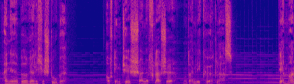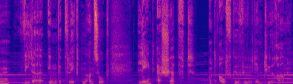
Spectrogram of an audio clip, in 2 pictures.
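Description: A man reading scripted scene descriptions for a radio play in a measured, descriptive way. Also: fairly low pitch. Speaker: narrator. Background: music behind the voice.

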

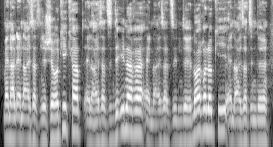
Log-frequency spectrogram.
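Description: A man's voice: medium pitch, very fast, dark tone. A man who has a cold, chatting casually and teasing his co-host on a radio show. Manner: blunt, teasing, joking banter. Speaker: co-host, nurse.

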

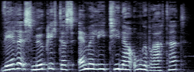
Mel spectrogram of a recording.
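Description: A woman's voice: on the high side, moderate pace, darkish tone, close to an everyday voice. An actress playing a tough, wry female private investigator in a German radio crime drama, blunt and dry. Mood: brisk, pressing. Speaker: narrator and lead actress.

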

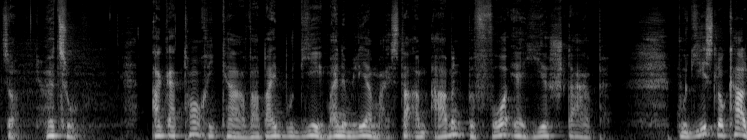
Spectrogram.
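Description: Low, animated, brooding chef-sleuth narrator. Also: male voice, breathy edge, heavily acted. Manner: dramatic, expressive storytelling. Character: brooding, intense male chef turned amateur sleuth, narrating. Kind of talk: radio crime drama narration.

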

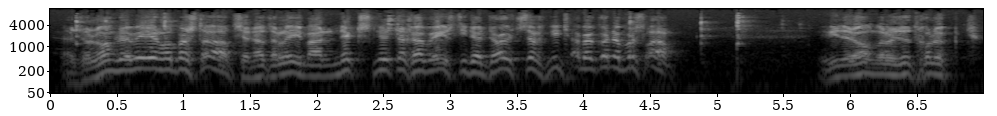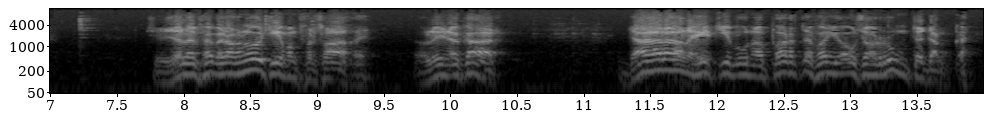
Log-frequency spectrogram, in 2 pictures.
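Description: An actor playing a cantankerous, opinionated old prince in a radio drama, husky and creaky, sputtering and repeating himself as he blusters. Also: fairly high pitch, sing-song, normal speed, a bit bright, heavily acted. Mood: scornful, grumbling. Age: older.

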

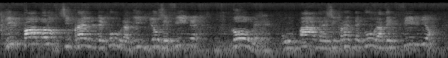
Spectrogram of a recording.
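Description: A man playing an agitated narrator of the mouse folk in a theatrical monologue, insistent and halting, repeating phrases with rhetorical asides. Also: very high voice, muffled recording. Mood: tender, insistent. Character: agitated mouse-folk narrator, by turns tender, scornful and defiant. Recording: echoey, noisy stage recording from far off.

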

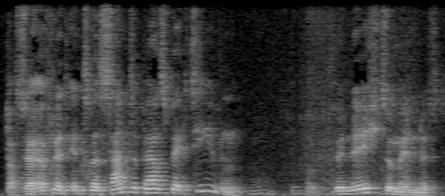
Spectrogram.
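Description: An actor playing a keen male student in a radio drama seminar, explaining ideas in an animated way. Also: mid-range voice, moderate pace, lightly acted. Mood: intrigued. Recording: roomy, slightly distant studio acoustic.

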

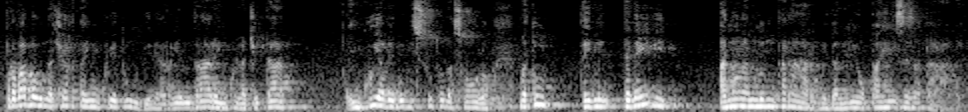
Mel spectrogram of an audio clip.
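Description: An actor playing a melancholy young husband in a radio theatre monologue, confessing by letter to his wife in a measured, deliberate way. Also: high voice, warm tone, lightly acted. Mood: weary melancholy. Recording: roomy, distant stage recording with background noise.

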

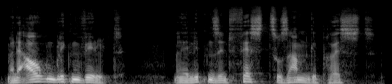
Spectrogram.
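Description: Solemn schoolboy, very low voice. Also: male voice, lively intonation, normal speed, darkish tone, breathy edge. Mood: solemn, brooding. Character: brooding, earnest schoolboy leaving school, wild-hearted, resolute. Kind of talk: literary radio drama monologue.

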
